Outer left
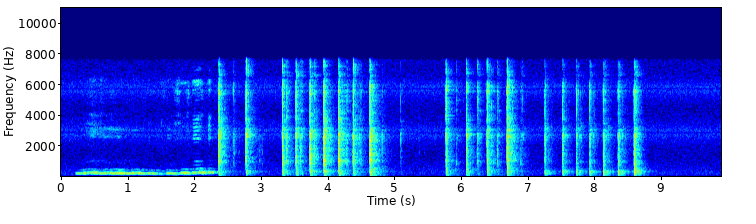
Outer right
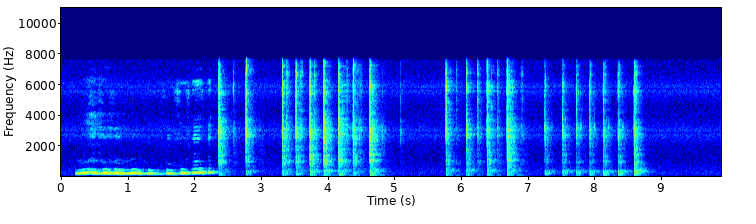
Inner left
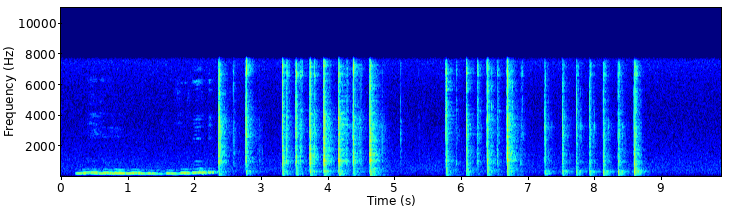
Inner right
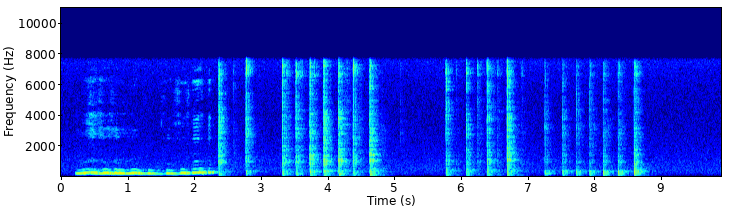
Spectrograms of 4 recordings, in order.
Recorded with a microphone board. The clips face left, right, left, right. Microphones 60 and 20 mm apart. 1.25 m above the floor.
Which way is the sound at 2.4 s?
45° left (ahead or behind).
